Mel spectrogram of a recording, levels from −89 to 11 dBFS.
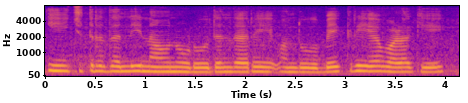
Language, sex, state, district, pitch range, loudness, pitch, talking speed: Kannada, female, Karnataka, Bidar, 190-215 Hz, -12 LUFS, 195 Hz, 100 wpm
